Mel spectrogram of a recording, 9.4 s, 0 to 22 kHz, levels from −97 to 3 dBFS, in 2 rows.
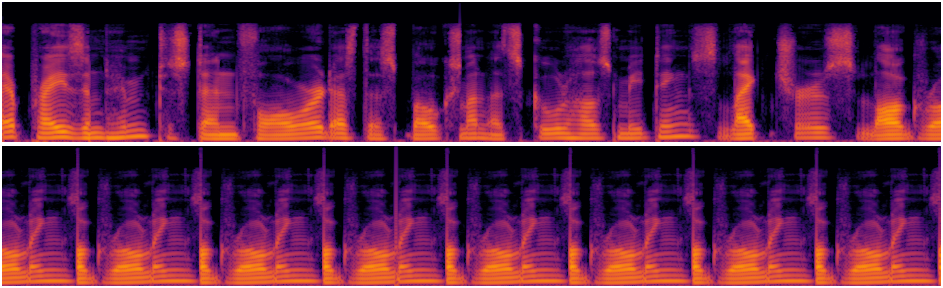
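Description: Speech clip, and it has damaged data in the compressed stream: short blips at 0.43, 2.29 and 6.66 s, where the decoder hit bad frames and lost sync briefly. Then from 5.07 s to the end there's a broken-record loop, a 0.62 s fragment repeating seven times back to back, likely because the stream stalled and kept resending its last chunk.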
